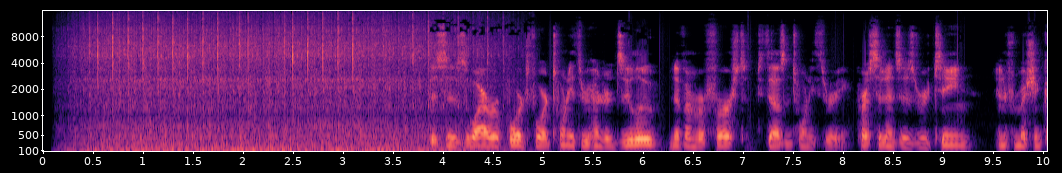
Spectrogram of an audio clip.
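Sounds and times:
low mechanical rumble: 0.1 - 5.1
rapid even ticks: 0.2 - 9.3
person speaking: 3.8 - 10.0.

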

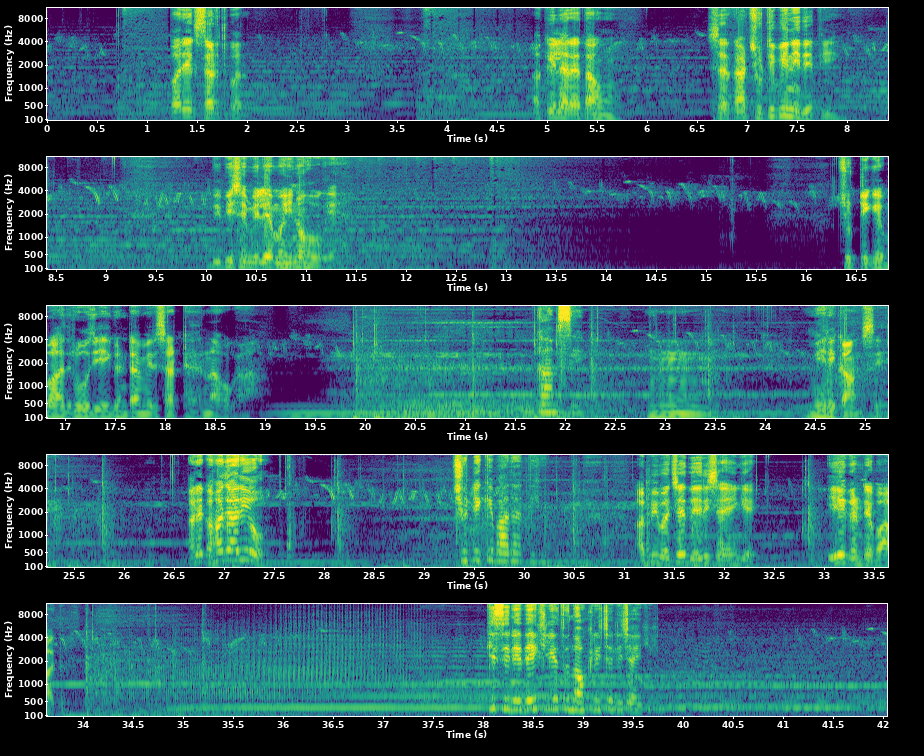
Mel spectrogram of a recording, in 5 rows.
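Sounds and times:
soft background music: 0.0 - 15.0, 16.3 - 42.0
film dialogue: 0.0 - 42.0
low-pitched held voice: 22.8 - 23.6.

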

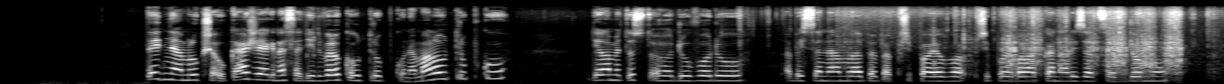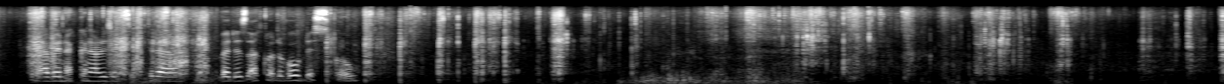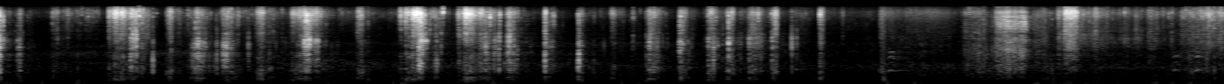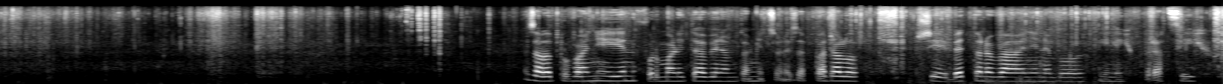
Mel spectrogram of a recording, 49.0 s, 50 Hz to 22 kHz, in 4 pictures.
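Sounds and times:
gravel shifting underfoot: 5.3 - 48.9
plastic scraping on plastic: 7.4 - 21.2.

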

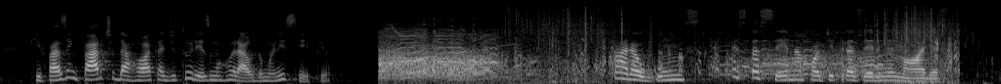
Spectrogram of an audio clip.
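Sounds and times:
hens squawking and clucking: 3.8 - 10.0.

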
